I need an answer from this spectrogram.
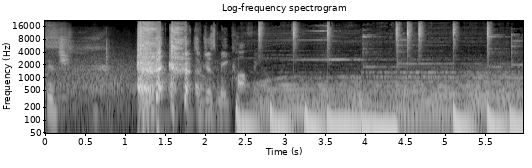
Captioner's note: coughs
